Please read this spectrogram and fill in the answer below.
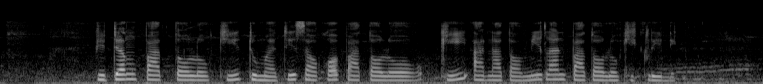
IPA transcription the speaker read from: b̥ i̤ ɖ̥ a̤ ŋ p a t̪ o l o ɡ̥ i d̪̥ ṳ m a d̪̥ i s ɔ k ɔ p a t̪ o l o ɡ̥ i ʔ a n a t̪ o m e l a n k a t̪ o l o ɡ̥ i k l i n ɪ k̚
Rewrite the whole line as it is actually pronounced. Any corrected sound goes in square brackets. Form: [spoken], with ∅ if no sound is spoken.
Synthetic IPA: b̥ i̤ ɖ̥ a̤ ŋ p a t̪ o l o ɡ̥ i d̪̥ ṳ m a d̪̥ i s ɔ k ɔ p a t̪ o l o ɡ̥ i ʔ a n a t̪ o m [i] l a n [p] a t̪ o l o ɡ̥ i k l i n ɪ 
